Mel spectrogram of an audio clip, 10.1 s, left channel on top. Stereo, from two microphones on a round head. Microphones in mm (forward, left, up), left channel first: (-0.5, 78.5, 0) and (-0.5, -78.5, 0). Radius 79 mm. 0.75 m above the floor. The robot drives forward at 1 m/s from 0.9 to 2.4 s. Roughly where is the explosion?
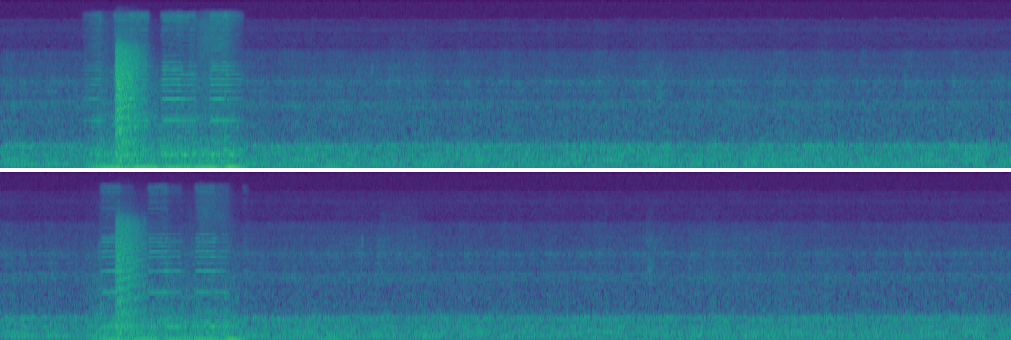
Left.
